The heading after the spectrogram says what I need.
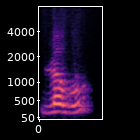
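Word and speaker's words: λόγου: Segunda declinación, termina en genitivo en este diptongo, que se pronuncia como U, omicron Y, U. Como lo hemos visto con la palabra logos, logu, pues sabemos que la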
